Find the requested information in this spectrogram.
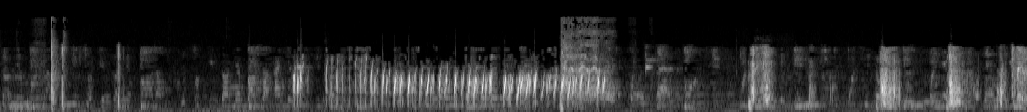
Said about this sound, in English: We got the bong rip.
